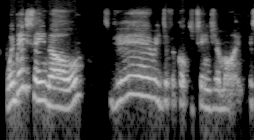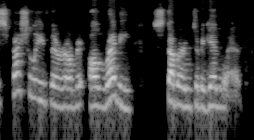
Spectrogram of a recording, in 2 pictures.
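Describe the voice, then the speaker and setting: The woman's voice is somewhat breathy, with ordinary pitch variation at a moderate pace. The sound is dry and close with no echo. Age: 60s. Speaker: energy healer. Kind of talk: interview.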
